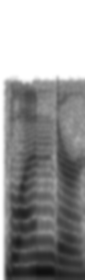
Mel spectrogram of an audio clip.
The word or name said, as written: blunder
